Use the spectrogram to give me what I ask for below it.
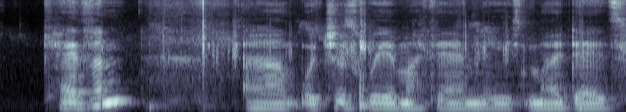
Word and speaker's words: Cavan: I actually thought that they would take me to, now I pronounce it Cavan, but I think it's pronounced Cavan, which is where my dad's family is from.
